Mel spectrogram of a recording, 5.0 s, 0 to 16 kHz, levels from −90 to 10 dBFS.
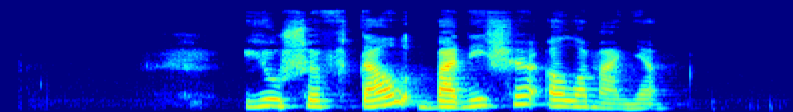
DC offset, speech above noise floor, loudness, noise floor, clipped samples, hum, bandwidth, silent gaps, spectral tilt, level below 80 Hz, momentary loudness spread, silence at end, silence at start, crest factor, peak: under 0.1%; 55 dB; -25 LUFS; -80 dBFS; under 0.1%; none; 11.5 kHz; none; -5 dB/octave; -82 dBFS; 15 LU; 0.85 s; 1.55 s; 24 dB; -4 dBFS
